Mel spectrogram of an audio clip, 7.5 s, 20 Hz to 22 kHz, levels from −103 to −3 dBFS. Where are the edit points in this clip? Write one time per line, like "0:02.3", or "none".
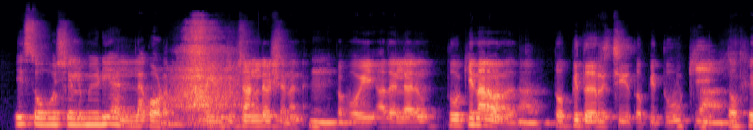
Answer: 0:01.9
